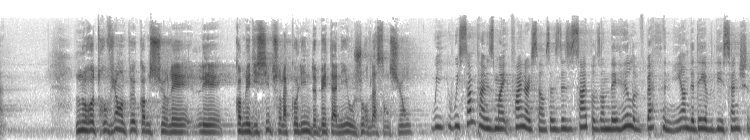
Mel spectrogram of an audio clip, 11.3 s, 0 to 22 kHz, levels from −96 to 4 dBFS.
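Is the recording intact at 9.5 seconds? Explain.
Yes, at 9.5 seconds the audio is intact, with no dropout, click, distortion or other fault at that moment.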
